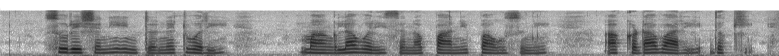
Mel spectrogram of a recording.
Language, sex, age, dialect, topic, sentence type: Marathi, female, 25-30, Northern Konkan, banking, statement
